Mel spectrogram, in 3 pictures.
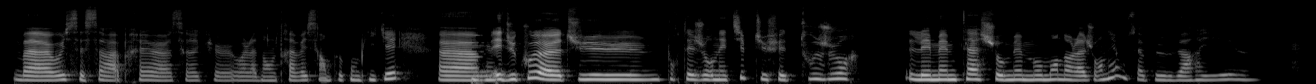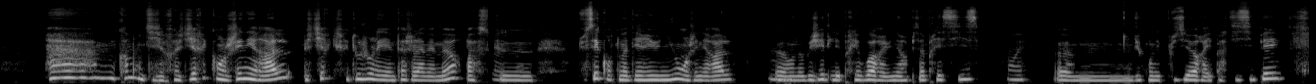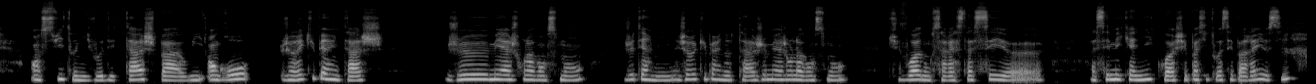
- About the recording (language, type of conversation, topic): French, unstructured, Comment organiser son temps pour mieux étudier ?
- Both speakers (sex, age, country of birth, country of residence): female, 25-29, France, France; female, 30-34, France, France
- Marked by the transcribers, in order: stressed: "Hem"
